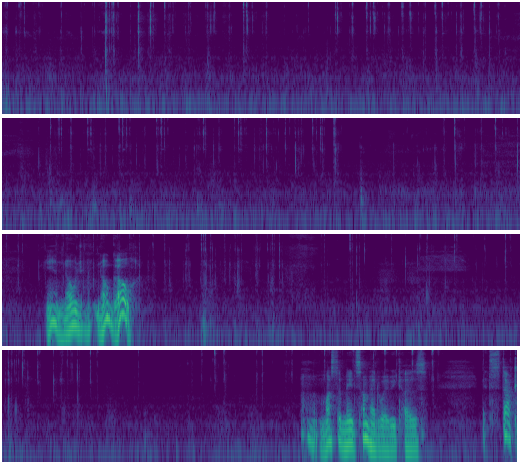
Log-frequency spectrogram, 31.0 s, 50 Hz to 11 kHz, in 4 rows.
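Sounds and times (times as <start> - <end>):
lock tool clicks and scrapes: 0.0 - 7.6.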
